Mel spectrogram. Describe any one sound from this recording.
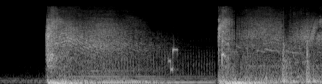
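A lightsaber hums and crackles.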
